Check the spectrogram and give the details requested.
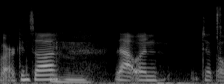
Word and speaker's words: Arkansas: in social studies, and she said Arkansas instead of Arkansas.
